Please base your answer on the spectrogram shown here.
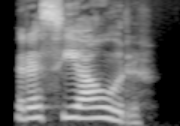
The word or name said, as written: रसिआउर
